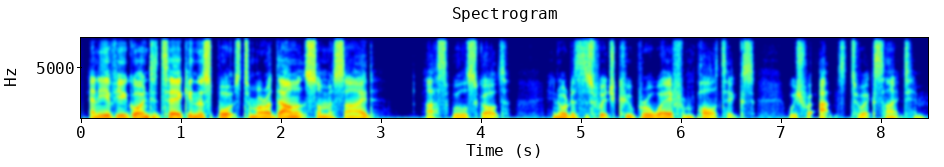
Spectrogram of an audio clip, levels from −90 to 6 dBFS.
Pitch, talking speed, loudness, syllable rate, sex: 130 Hz, 210 wpm, -20 LUFS, 6.3 syllables/s, male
